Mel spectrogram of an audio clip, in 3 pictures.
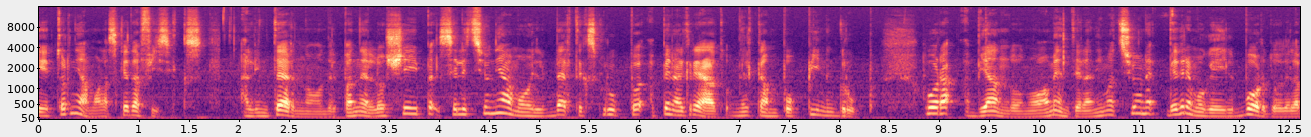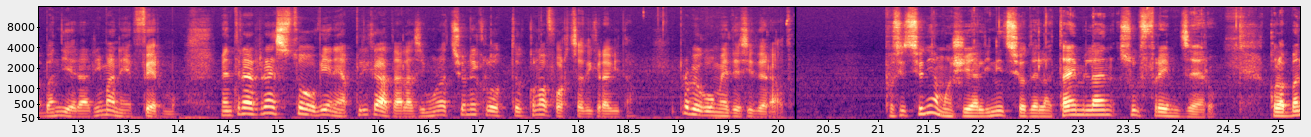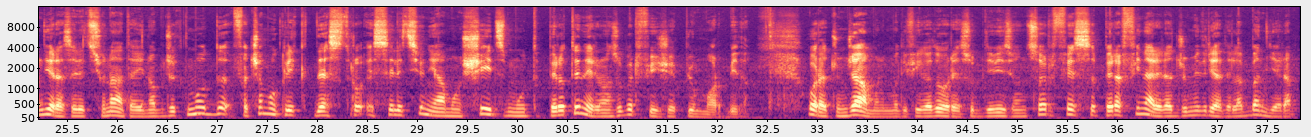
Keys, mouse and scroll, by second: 36.0 click.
